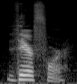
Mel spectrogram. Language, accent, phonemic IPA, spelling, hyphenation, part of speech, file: English, US, /ˈðɛɹ.fɔɹ/, therefore, there‧fore, adverb, En-us-therefore.ogg
- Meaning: 1. Consequently, by or in consequence of that or this cause; referring to something previously stated 2. For that; for it (in reference to a previous statement)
